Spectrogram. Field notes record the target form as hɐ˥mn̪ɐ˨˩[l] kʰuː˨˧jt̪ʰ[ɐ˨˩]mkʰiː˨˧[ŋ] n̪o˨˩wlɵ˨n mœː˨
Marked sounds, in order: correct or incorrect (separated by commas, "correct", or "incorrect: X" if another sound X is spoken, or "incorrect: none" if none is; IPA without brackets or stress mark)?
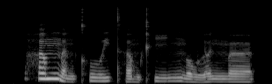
incorrect: n, correct, correct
